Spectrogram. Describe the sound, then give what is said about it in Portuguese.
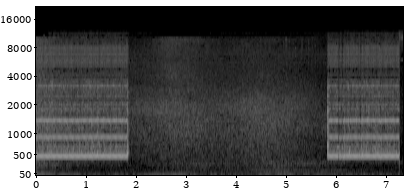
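A telephone ringing tone plays while someone is called. Two long, buzzy rings are separated by a pause of roughly four seconds, with only faint hiss between them. “eu ligo para ele, ligo pro Douglas”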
